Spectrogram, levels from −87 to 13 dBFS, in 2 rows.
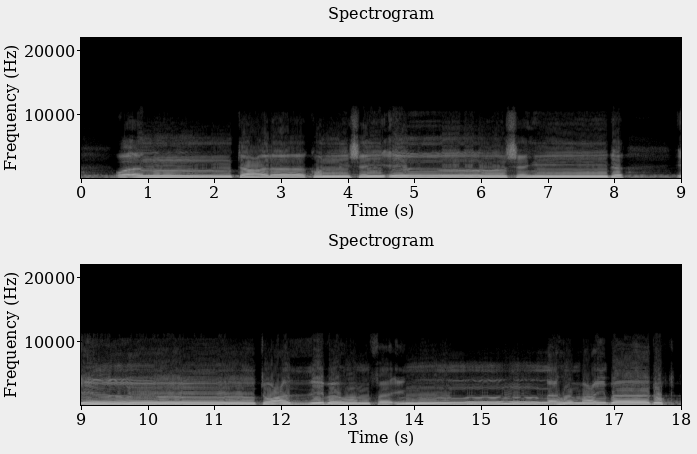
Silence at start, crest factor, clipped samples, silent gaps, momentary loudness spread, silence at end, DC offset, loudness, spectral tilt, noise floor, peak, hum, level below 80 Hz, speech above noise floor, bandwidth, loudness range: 0 s; 8 dB; under 0.1%; none; 4 LU; 0 s; under 0.1%; -26 LUFS; -8 dB/octave; -50 dBFS; -18 dBFS; none; -70 dBFS; 24 dB; 10 kHz; 1 LU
